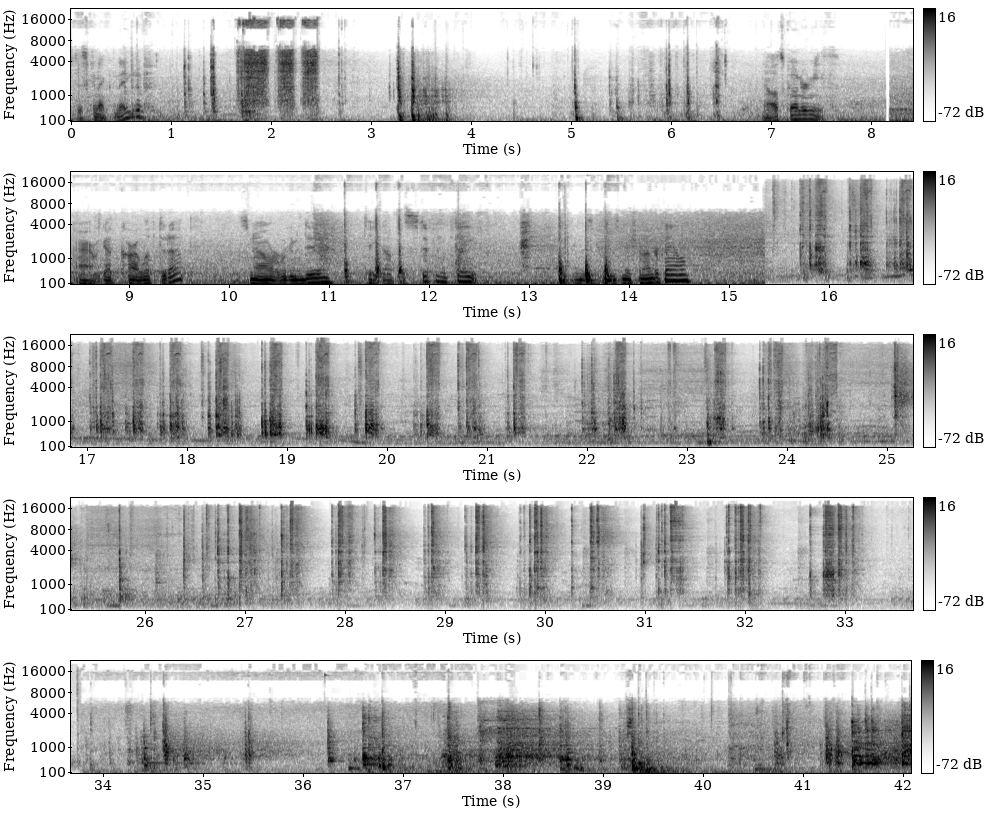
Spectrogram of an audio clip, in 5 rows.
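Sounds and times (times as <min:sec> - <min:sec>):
tool clatter: 0:15.4 - 0:33.8.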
